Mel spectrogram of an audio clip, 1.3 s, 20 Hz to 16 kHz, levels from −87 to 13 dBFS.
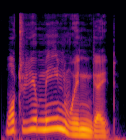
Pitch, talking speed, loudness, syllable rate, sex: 165 Hz, 235 wpm, -13 LUFS, 6.3 syllables/s, male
